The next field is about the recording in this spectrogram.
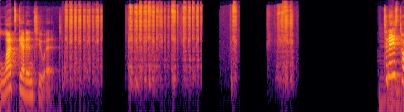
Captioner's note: the sound of a pen scratching. LOGO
